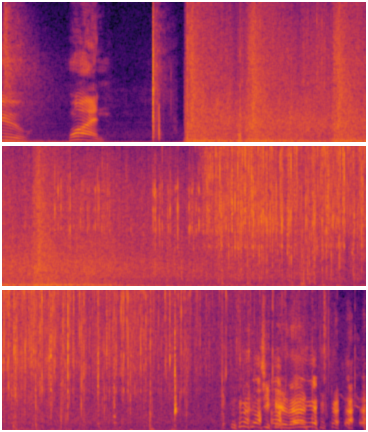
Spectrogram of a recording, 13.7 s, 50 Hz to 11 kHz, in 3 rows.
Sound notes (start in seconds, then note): 1.3 thud; 1.8 explosions; 8.3 rocks clunking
